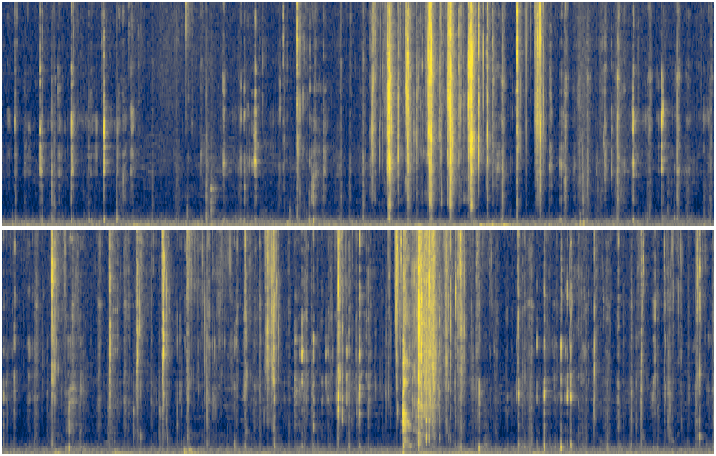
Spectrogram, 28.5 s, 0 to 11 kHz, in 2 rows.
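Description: Close-miked chewing and crunching of deep-fried samosa pastry, with crisp crackles and wet mouth sounds. There are louder runs of crunching about 8 to 10 seconds in and again around 22 seconds.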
